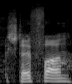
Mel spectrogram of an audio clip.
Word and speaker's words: Stephan: My name is, in Swiss German it's pronounced Stephan, but Stephen, yeah, don't worry, Stephen is fine.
